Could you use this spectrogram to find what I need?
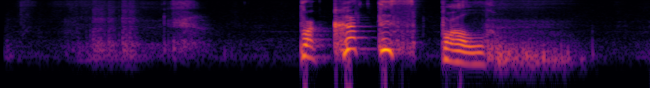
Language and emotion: Russian, angry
